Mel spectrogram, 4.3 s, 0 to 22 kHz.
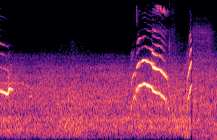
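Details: Abandoned kitten found freezing in snow at -11°C after two days and rescued; one loud high meow rising then sliding down, followed by a short faint second meow, over steady background hiss.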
